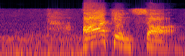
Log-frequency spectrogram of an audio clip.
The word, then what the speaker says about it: Arkansas: Alabama, Alaska, Arizona, Arkansas. The final S is silent.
